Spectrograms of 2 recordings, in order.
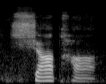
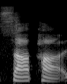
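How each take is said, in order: First: The name is said with a Vietnamese-style pronunciation. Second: The name is said with an English-style pronunciation. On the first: "the Vietnamese pronunciation is Sapa" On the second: "we call it Sapa"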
